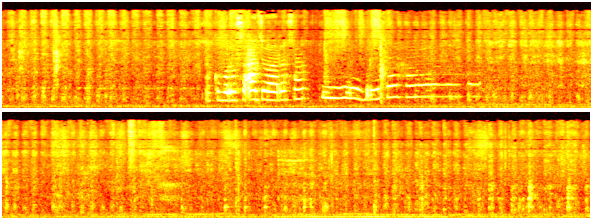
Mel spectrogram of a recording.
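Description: Crayons scratch softly on paper.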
